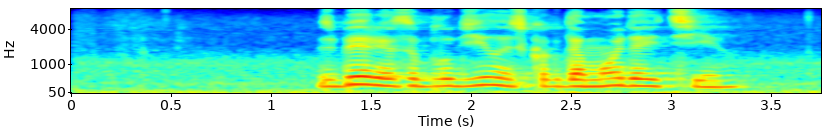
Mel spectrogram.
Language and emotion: Russian, neutral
